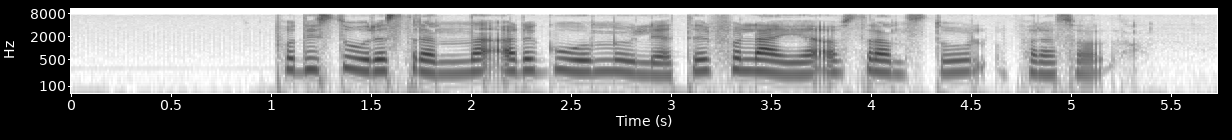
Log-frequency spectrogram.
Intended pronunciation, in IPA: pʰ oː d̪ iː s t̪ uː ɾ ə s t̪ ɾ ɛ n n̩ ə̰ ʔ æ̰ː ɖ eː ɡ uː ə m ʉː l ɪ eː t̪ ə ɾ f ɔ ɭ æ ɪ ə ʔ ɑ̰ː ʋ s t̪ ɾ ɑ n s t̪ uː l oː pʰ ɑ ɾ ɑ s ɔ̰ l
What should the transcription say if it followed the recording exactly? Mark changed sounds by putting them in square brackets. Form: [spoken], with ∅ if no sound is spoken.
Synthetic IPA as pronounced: pʰ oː d̪ iː s t̪ uː ɾ ə s t̪ ɾ ɛ n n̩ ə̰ ʔ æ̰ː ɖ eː ɡ uː ə m ʉː l ɪ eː t̪ ə ɾ f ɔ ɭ æ ɪ ə ʔ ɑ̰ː ʋ s t̪ ɾ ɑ n s t̪ uː l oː pʰ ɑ ɾ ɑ s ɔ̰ l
